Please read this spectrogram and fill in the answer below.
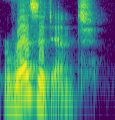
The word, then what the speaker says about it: resident: So let's go on to resident. Resident. Now it's on the first syllable.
